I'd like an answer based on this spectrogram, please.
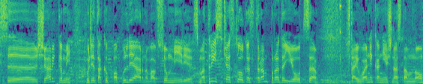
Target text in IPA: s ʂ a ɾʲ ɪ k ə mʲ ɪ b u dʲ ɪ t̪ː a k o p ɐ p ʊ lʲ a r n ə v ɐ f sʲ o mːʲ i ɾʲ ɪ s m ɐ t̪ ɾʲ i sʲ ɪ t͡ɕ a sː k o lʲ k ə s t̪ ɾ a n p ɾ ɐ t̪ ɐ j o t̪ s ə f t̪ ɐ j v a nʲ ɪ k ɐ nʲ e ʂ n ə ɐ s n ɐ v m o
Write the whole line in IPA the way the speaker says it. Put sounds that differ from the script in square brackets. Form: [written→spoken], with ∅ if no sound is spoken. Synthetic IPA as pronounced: s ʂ a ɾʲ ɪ k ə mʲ ɪ b u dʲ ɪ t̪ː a k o p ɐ p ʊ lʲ a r n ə v ɐ f sʲ o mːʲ i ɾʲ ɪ s m ɐ t̪ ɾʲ i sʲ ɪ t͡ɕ a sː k o lʲ k ə s t̪ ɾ a n p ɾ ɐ [t̪→d̪] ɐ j o t̪ s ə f t̪ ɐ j v a nʲ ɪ k ɐ nʲ e ʂ n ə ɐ s n ɐ v [m→n] o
